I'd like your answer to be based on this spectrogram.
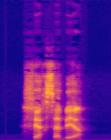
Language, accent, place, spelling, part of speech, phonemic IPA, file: French, France, Lyon, faire sa B.A., verb, /fɛʁ sa be.a/, LL-Q150 (fra)-faire sa B.A..wav
- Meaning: to score brownie points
